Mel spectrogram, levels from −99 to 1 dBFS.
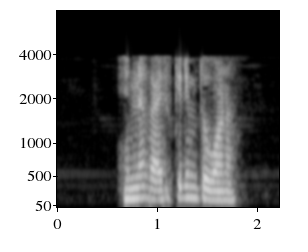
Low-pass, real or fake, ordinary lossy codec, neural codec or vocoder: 7.2 kHz; real; AAC, 16 kbps; none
